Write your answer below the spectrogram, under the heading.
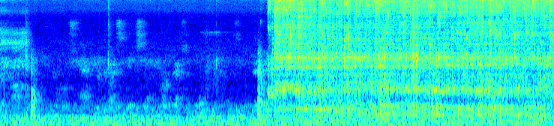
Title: Bosch fridge water dispenser making noise video for reddit post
